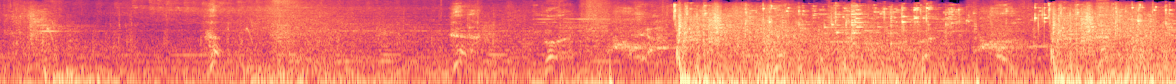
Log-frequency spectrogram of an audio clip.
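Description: Confringo fire spells burst in Hogwarts Legacy combat as a series of heavy booms and crashes, the biggest hitting midway and near the end, layered over dense game effects and shouted spell names.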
